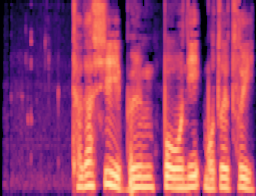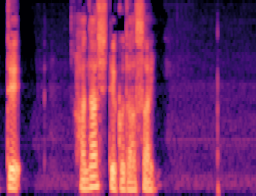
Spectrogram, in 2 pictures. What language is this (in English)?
Japanese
